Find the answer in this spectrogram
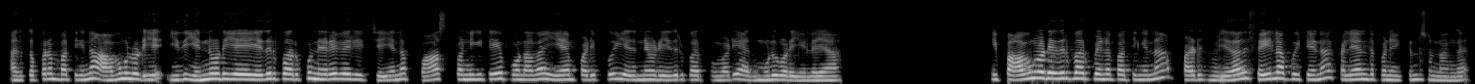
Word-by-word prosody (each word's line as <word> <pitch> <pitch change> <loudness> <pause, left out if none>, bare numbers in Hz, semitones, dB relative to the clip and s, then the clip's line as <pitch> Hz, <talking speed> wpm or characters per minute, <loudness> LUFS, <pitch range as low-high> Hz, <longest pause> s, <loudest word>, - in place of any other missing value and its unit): அதுக்கப்பறம் 215 +5 -2
பார்த்தீங்கன்னா, 230 +3 0
அவுங்களுடைய 245 -1 +2 0.2
இது 230 +3 -1
என்னுடைய 245 +2 +4 0.2
எதிர்பார்ப்பும் 250 +1 +1
நிறைவேறிருச்சு. 235 -4 0
ஏன்னா 230 +4 0 0.2
பாஸ் 235 +5 -2
பண்ணிக்கிட்டே 230 +2 +1
போனா 225 -1 -1
தான், 250 0 +1
ஏன் 225 0 -1
படிப்பு 215 +1 -4 0.2
என்னுடைய 210 0 -1
எதிர்பார்ப்பு 215 -1 -5
முன்னாடி 200 +4 -3
அது 195 - -6
முழுவடையும் 200 -3 +1
இல்லையா! 190 +1 0 1.6
இப்ப 225 +2 -4
அவுங்களுடைய 280 +4 +5
எதிர்பார்ப்பு 270 -2 +1
என்ன? 240 0 +1
பார்த்தீங்கன்னா 220 +3 -2 0.2
படி 210 +1 -1 0.3
எதாவது 240 +7 +2
ஃபெயிலா 250 +4 +3
போயிட்டேன்னா, 235 +2 -1
கல்யாணத்த 230 +2 0
பண்ணி 215 -1 -1
வைக்கன்னு 215 +3 -6
சொன்னாங்க. 185 -2 -3
225 Hz, 135 wpm, -22 LUFS, 210-245 Hz, 1.6 s, அவுங்களுடைய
